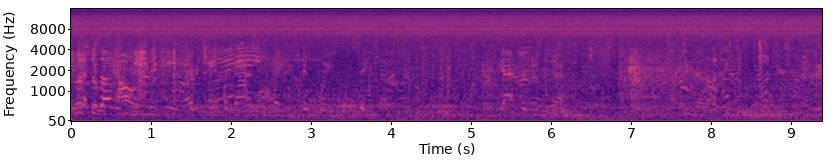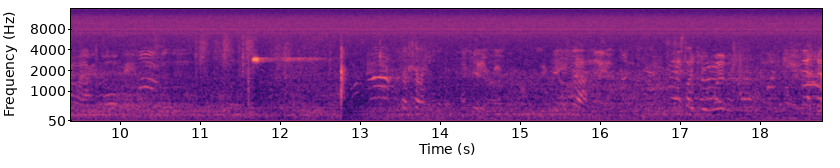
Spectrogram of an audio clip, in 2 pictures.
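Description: Young men call out to each other across an outdoor playing field.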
